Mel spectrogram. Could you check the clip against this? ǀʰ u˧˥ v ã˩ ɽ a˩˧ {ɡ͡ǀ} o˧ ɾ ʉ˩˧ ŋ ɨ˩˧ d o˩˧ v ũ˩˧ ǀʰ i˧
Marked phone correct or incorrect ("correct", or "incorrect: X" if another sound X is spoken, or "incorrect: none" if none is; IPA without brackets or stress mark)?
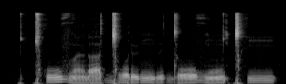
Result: correct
